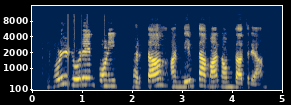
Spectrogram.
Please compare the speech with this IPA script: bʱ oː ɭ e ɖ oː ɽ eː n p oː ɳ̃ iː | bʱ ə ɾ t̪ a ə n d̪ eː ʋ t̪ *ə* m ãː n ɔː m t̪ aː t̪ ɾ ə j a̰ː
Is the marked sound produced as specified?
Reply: no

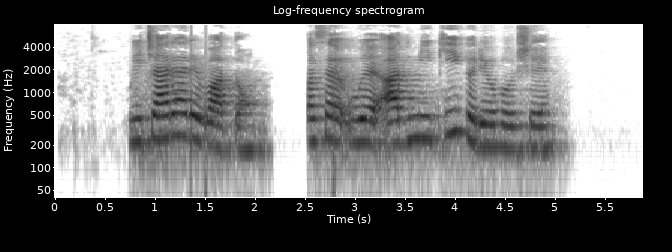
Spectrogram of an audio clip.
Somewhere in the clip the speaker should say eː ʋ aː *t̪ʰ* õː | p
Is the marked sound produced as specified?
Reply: no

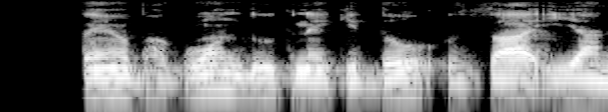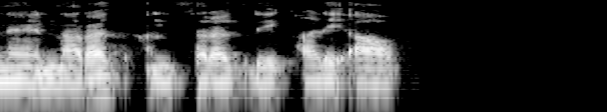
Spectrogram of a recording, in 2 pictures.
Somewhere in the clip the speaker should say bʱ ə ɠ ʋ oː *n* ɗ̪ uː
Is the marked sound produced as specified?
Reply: yes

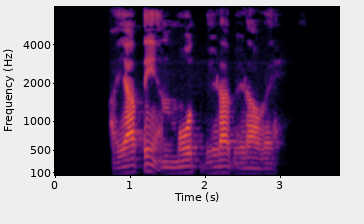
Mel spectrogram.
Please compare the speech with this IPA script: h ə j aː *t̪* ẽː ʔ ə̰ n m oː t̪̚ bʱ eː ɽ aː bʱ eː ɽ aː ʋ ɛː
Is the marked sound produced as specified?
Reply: yes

